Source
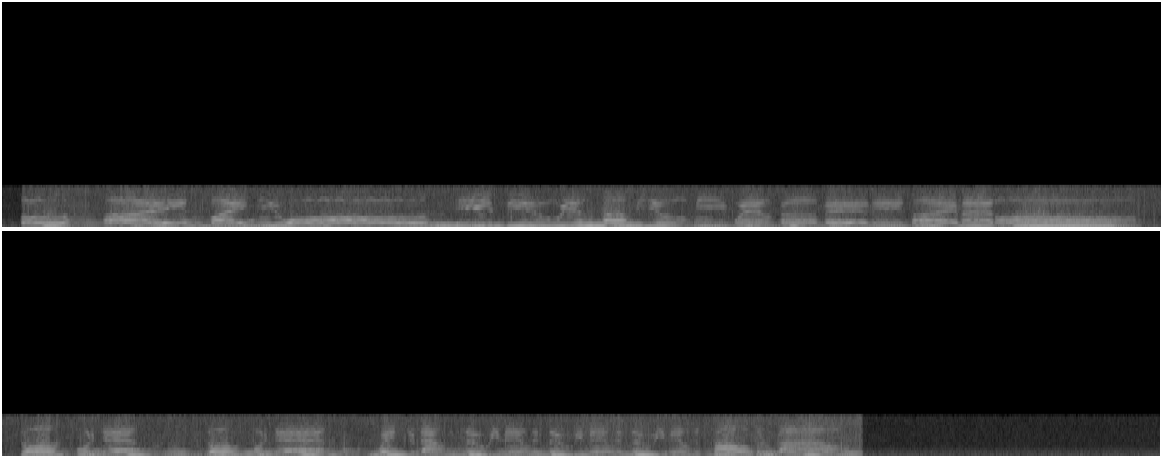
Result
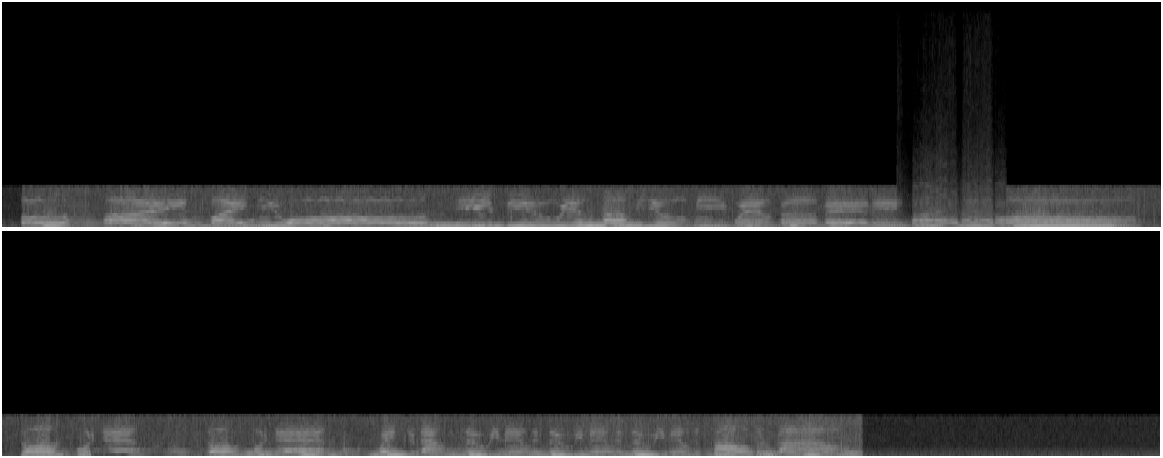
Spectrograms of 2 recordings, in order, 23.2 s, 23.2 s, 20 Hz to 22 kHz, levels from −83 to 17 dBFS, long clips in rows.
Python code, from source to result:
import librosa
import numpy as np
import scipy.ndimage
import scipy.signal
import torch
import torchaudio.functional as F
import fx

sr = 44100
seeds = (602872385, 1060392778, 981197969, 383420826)

y = fx.median_filter(x, sr, points=25, at=(8.94, 10.04))
y = fx.highpass(y, sr, hz=fx.line((12.46, 1100.0), (14.02, 310.0)), slope=12, at=(12.46, 14.02), fade=0.02)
